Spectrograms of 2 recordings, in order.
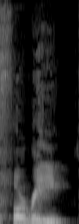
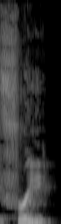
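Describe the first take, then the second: First: An extra vowel separates the F and R. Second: The F and R join with no vowel. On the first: The speaker calls it wrong. "instead of free" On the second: The speaker calls it right. "say free"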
